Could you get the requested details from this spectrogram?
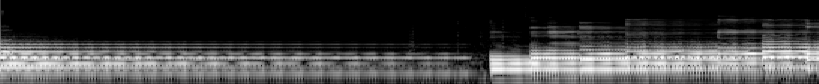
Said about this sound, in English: Here's the vibrato, uh, no vibrato, and then here's just a little subtle. No, I, I probably went too subtle on that. that was my preset.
